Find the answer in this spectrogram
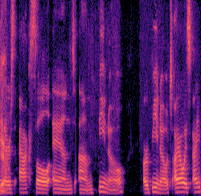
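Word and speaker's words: Binnot: oh man because it's because it's B b-i-n-n-o-t and it's you you are supposed to pronounce the T like B note except that I took French for like eight years and so I always want to say bino I'm not pronounce the T like yeah not a French name but there's no French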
